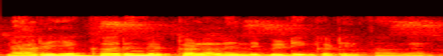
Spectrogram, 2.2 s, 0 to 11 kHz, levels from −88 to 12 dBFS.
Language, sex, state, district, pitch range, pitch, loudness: Tamil, female, Tamil Nadu, Nilgiris, 110-130 Hz, 120 Hz, -15 LUFS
